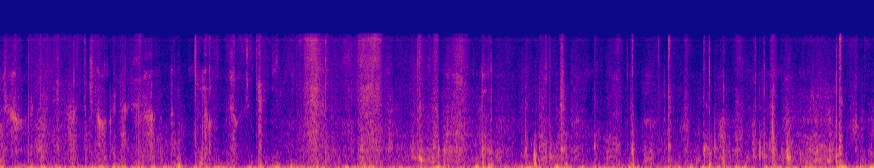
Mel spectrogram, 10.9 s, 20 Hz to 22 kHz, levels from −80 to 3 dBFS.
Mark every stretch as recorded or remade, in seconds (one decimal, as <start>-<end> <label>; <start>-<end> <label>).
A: 0.0-10.9 remade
